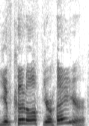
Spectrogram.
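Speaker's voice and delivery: slowly spoken, stretched. Reading a story aloud, voicing Jim's question: asking slowly. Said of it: "asked Jim slowly".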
